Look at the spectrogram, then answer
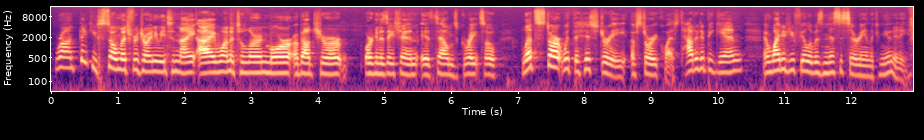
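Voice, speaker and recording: A woman's voice: on the low side, normal speed, darkish tone. A woman speaking as a television interviewer, polite and affirming with the guest. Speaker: TV interviewer and host. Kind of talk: broadcast interview.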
